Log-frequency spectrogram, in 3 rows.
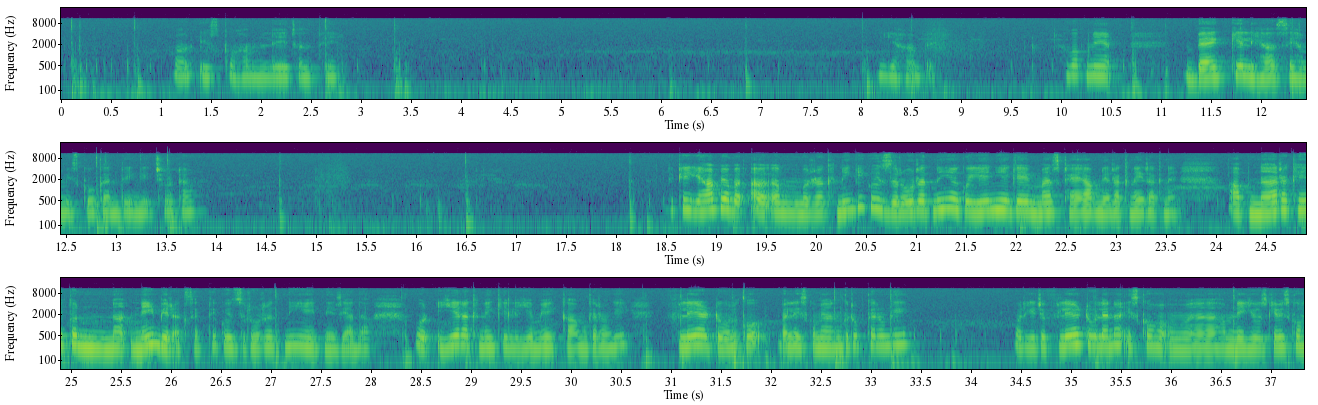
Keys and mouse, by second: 10.7-20.6 drag, 22.1-31.7 drag, 31.7 right click, 32.7-37.3 drag.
